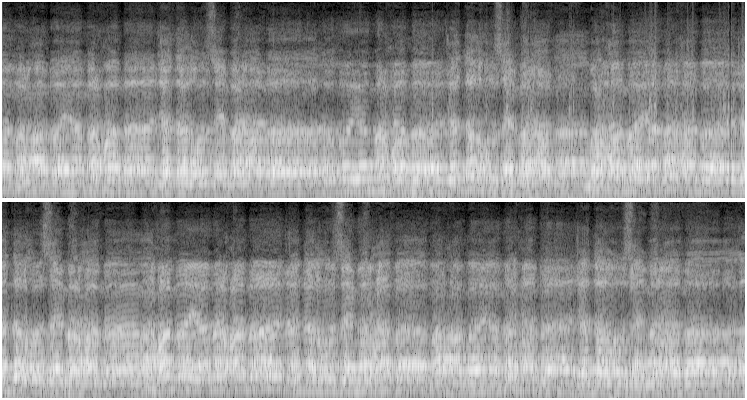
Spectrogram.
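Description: A group of men chanting a mawlid hymn together, many voices in one continuous chant without a break.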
